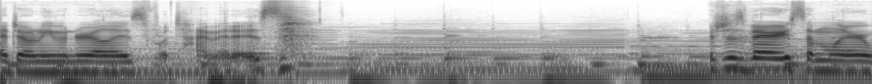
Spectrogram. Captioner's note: laughs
